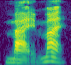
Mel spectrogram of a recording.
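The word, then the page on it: mai3mai4: tone 3; tone 4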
